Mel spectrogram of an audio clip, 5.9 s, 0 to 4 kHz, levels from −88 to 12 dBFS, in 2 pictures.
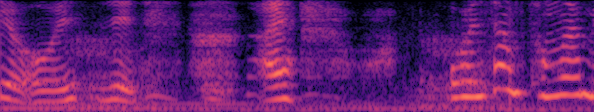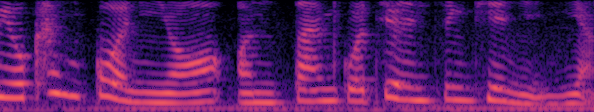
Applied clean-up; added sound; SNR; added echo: none; Dog; 17 dB; none.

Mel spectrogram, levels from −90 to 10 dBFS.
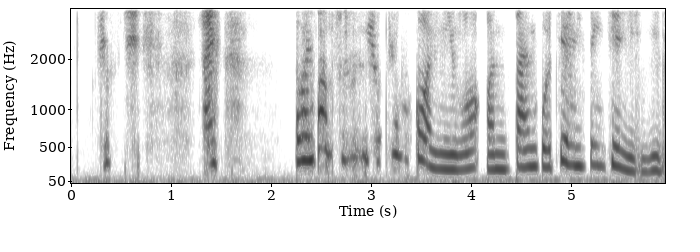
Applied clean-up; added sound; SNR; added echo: neural diffusion model UNIVERSE++.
